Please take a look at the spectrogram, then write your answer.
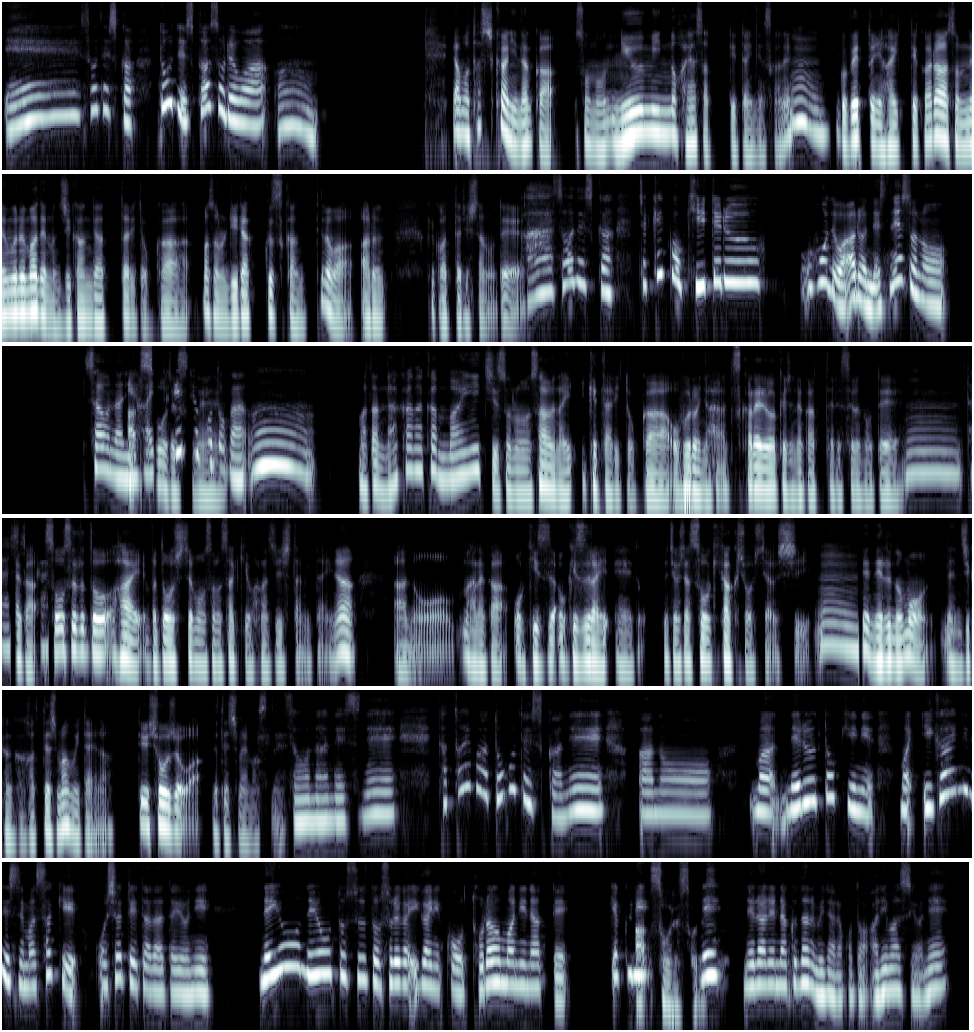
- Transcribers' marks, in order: tapping; other background noise
- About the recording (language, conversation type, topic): Japanese, advice, 寝つきが悪いとき、効果的な就寝前のルーティンを作るにはどうすればよいですか？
